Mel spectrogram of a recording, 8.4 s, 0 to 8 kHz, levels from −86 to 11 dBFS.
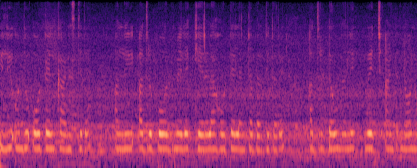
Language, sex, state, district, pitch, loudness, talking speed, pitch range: Kannada, female, Karnataka, Raichur, 235 Hz, -17 LUFS, 135 wpm, 230-240 Hz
